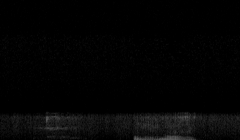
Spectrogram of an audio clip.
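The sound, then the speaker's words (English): A single loud, throaty snore lasting under a second, heard over a muffled telephone line, with faint line hiss before and after and no talking. “I think there was somebody was snoring.”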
